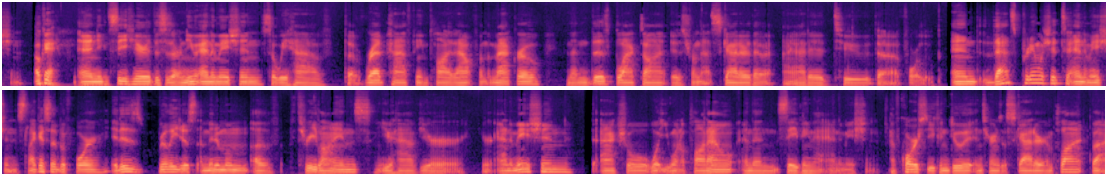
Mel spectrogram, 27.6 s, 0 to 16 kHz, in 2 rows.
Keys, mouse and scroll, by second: 10.5 click, 24.8 click, 25.7 click.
